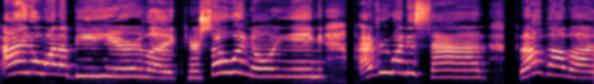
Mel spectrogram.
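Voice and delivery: high-pitched yelling, way up top. Retelling a holiday argument with mom: imitating own past yelling. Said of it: "And then me yelling".

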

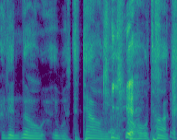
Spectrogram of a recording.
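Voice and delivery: put-on old-school mafia boss voice. Joking about a Godfather scene: Marlon Brando Godfather voice. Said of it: "my Marlon Brando doing the Godfather impression".

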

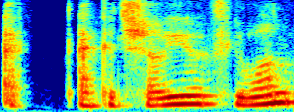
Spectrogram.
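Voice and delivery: hushed, secretive, conspiratorial tone. Retelling what one of them answered when asked where the limbs came from; retelling a conspiratorial offer. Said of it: "looks around conspiratorially and says".

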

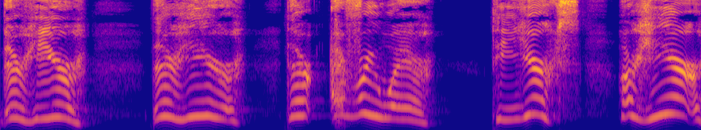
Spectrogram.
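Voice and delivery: wild, frantic crying out, loud and high. Reading a story aloud, a staggering man warns passersby: crying out wildly. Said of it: "he cried, looking around wildly".

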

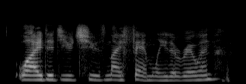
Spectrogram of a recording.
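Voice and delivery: soft, quiet, hushed voice. Narrator retells a scene, voicing her question to him, quietly asking. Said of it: "she just kind of quietly asks".

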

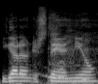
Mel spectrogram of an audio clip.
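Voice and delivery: solemn, grave, dead-serious voice. Retelling what Alan said during the night: imitating Alan, mock very serious. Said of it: "He got very serious".

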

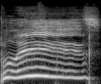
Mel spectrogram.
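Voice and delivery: put-on pleading, high and loud. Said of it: "As if I'm begging".

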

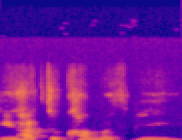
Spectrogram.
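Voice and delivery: put-on American accent with Middle Eastern tinge. Retelling how she spoke to refugees on the street: imitating a weird Middle Eastern American accent. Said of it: "weird, like, Middle Eastern American accent".

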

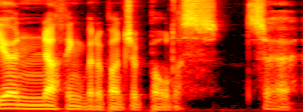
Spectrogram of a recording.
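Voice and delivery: menacing, low, quiet, threatening tone. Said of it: "It was very threatening".

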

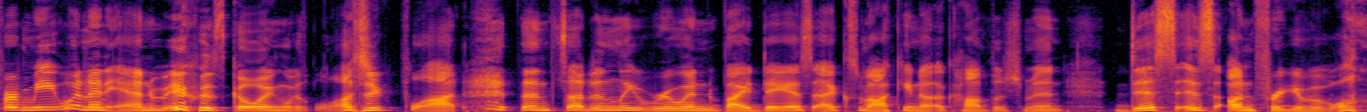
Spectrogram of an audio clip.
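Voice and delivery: words fighting past helpless giggles and laughter. Reading a reviewer's comment aloud, struggling through laughter. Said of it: "I'm literally tearing up right now".

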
